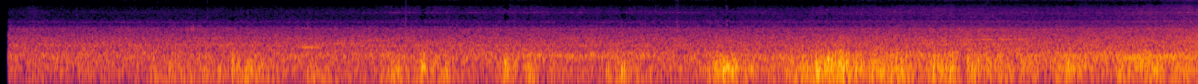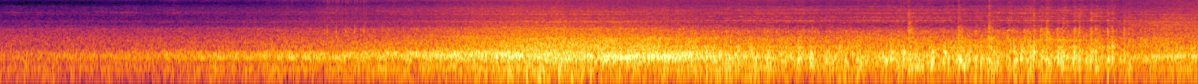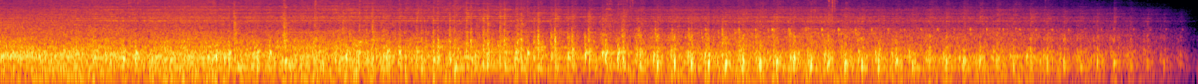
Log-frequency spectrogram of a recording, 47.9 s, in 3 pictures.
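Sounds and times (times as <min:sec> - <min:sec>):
locomotive rumble passing: 0:14.8 - 0:47.9.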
